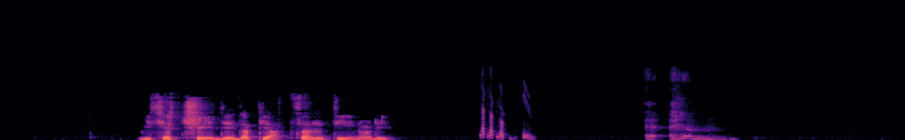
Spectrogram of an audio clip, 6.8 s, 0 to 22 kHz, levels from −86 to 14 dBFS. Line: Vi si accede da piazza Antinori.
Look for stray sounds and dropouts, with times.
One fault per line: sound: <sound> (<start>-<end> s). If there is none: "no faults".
sound: chirp (3.6-4.0 s)
sound: throat clearing (4.8-5.5 s)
